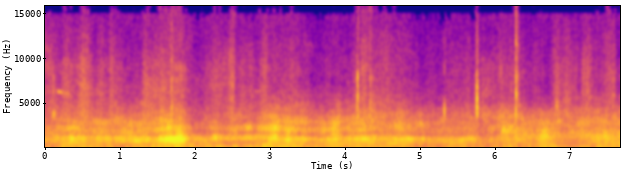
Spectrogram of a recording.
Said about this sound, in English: Another plane.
